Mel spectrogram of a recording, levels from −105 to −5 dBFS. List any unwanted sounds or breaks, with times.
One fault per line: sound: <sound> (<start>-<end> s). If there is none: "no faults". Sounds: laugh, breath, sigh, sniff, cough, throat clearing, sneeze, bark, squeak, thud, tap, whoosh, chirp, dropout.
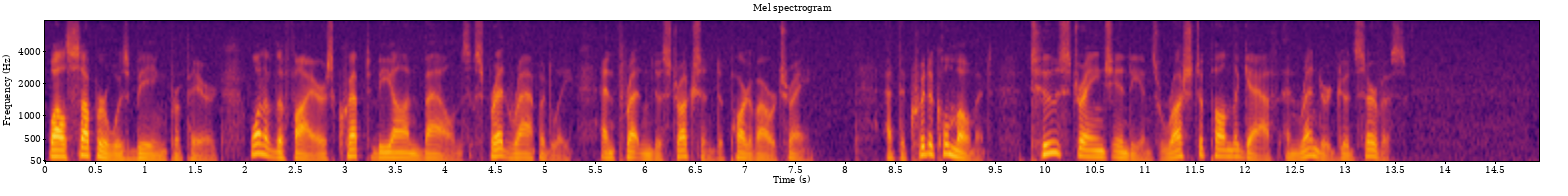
no faults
